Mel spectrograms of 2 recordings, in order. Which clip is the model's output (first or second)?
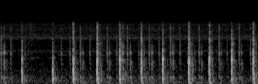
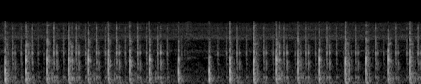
first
